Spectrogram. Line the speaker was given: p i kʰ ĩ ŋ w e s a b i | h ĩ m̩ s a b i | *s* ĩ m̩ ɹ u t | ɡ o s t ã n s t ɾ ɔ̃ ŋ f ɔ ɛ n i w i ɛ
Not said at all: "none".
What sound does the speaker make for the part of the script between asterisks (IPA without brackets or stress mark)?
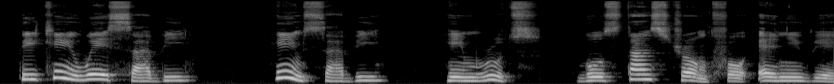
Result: h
